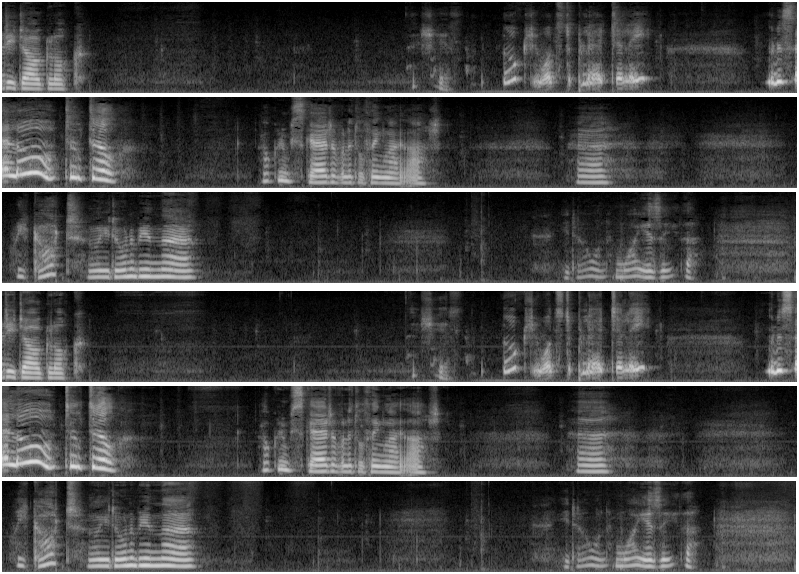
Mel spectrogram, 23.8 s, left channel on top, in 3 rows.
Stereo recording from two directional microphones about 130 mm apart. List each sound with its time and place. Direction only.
0.0 s speech: 20° right (ahead or behind)
4.1 s a child's voice: 20° right (ahead or behind)
10.5 s speech: 25° right (ahead or behind)
13.7 s a sound: 30° right (ahead or behind)
15.0 s wheeze: 25° right (ahead or behind)
16.0 s speech: 15° right (ahead or behind)
21.2 s a sound: 40° right (ahead or behind)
